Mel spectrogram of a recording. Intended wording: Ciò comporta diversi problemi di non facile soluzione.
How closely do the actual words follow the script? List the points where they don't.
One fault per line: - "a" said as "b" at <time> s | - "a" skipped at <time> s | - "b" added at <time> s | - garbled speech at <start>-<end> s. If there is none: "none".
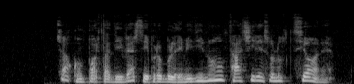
none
